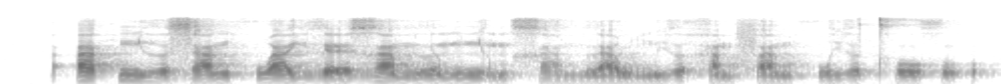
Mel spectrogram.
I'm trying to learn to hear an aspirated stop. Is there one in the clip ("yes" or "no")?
yes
